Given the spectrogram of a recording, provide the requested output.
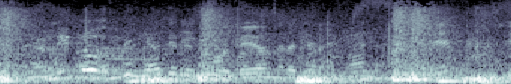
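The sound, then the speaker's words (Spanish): A dense crowd of many overlapping voices on the Paseo del Parque forms a steady, fairly loud murmur, with brief swells and faint bursts of applause from the attending spectators mixed into the chatter. “Son las voces que nos llegan desde el Paseo del Parque, aplausos también de los managueños que asisten”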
